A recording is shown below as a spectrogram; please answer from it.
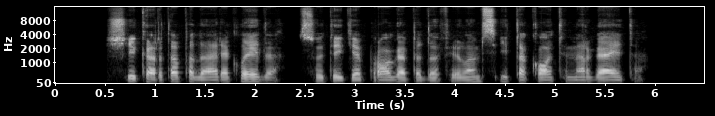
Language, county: Lithuanian, Vilnius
